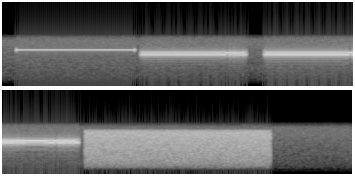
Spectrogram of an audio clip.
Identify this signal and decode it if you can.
Fax machine handshake, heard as a long tone, a warble and hiss.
